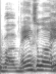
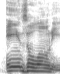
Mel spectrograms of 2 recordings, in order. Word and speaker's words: Anzalone: I think he's Italian anzalone yeah his name rhymes with Cal zalone I would hope so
